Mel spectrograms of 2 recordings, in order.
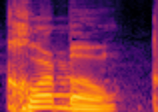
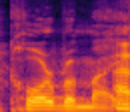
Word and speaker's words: Corbomite: Season 1, Episode 11, The Carbamite Maneuver. So grab yourself a drink. – Corbomite. – Corbomite? Is that how it's pronounced? – Yeah. – Corbomite.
